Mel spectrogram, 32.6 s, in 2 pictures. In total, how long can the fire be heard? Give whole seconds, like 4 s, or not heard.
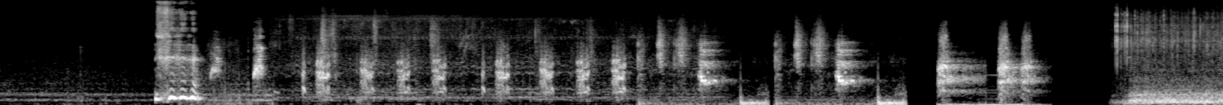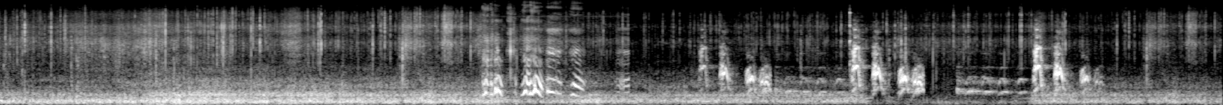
18 s.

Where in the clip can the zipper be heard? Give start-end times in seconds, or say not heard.
not heard.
